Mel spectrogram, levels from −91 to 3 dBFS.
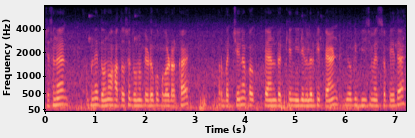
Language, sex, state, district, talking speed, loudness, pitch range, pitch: Hindi, male, Delhi, New Delhi, 230 wpm, -17 LUFS, 160-170 Hz, 165 Hz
